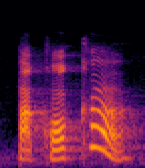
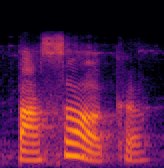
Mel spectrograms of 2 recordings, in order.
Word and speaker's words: paçoca: Sem o C cedilha, como ficaria a pronúncia das palavras? Leia. Acougue, carroca, fumaca, pacoca. Agora leia corretamente. Açougue, carroça, fumaça, paçoca.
